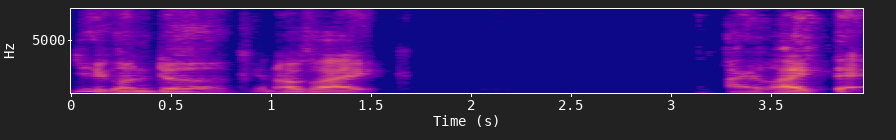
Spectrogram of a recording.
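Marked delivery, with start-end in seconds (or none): 0.0-0.9 deep, burly put-on voice, quieter. Telling how a man suggested the name for the show, deep burly voice. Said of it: "he has this like deep burly voice".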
